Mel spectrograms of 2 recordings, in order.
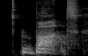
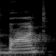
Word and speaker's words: Band: family's surname was b-a-n-d which in germany is pronounced bond right bunt so probably that got mish-moshed when her ancestors came over and said their name was bont and the uh somehow it was transcribed as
